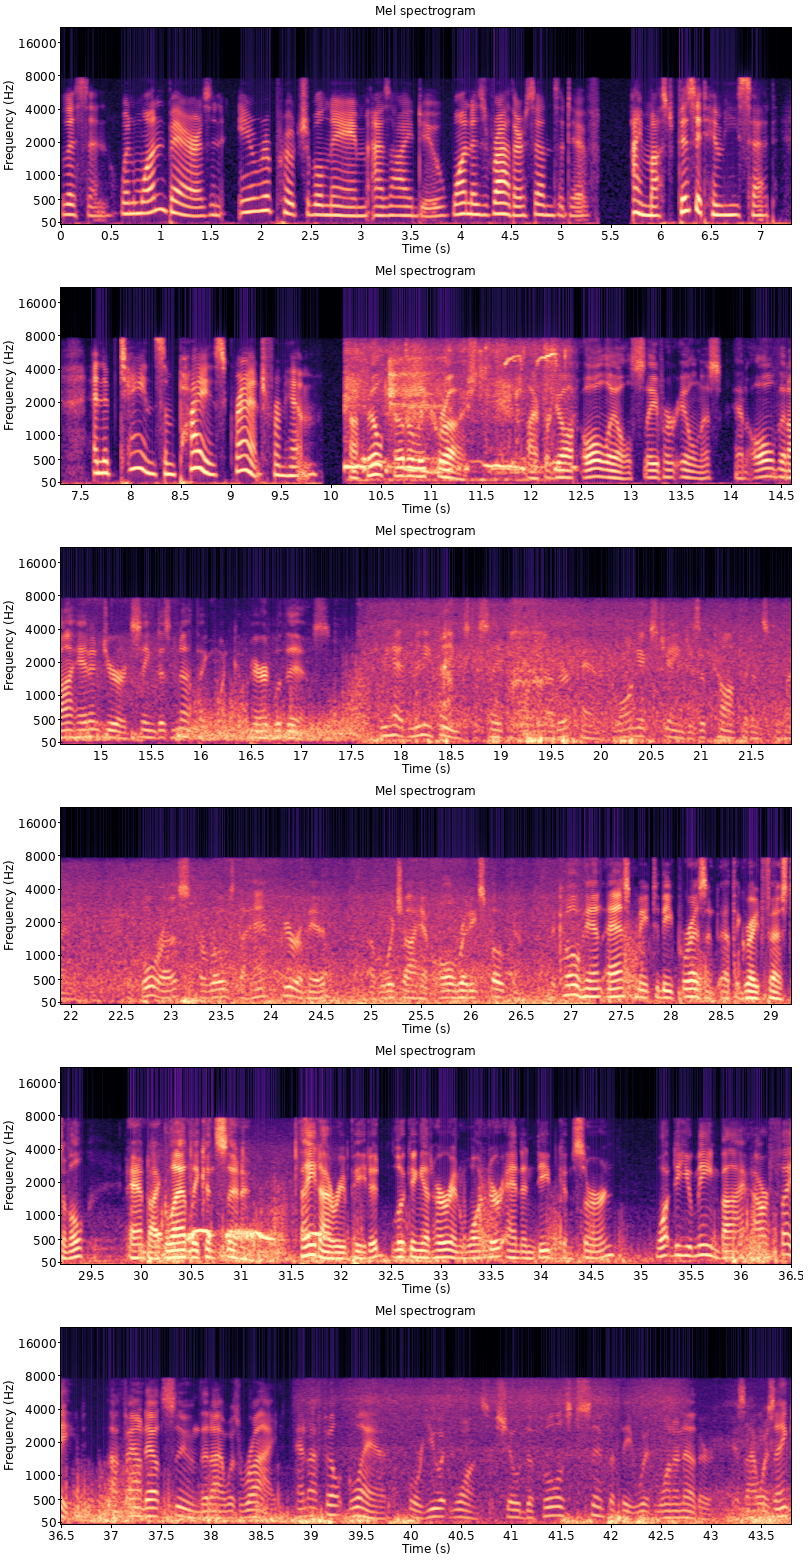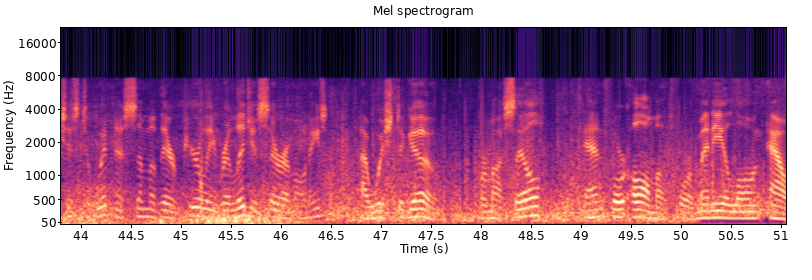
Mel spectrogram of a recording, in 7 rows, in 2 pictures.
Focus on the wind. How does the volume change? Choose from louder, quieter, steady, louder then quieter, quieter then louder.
steady.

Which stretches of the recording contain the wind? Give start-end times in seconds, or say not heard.
14.3-51.0.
